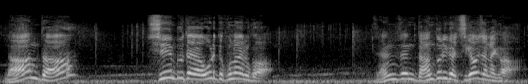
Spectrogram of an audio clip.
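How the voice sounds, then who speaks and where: A man playing a gruff, steadfast ship captain and mentor in a Japanese audio drama, speaking bluntly and urgently. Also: very high-pitched, sing-song, brisk, a bit bright, slight background noise, full character voice. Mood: gruff, irritated.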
